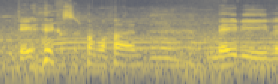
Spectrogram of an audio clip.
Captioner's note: laughs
